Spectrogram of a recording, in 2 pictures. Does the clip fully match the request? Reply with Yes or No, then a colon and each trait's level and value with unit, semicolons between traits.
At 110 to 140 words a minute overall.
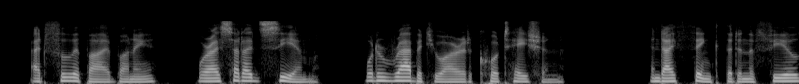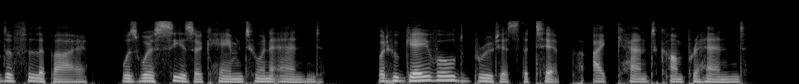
No: average, 160 wpm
